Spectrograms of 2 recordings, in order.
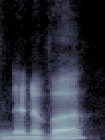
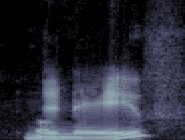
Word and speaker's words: Nynaeve: If you're me as a teenager reading the books, it's Nineveh. But Okay. if you're anyone else, it's Nynaeve.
